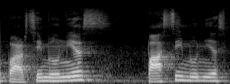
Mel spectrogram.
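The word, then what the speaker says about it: parsimonious: कम खर्च करने वाले को मितव्ययी कहते हैं, इंग्लिश में उसको पार्सिमोनियस पढ़ते हैं, उसको रा का उच्चारण नहीं होता।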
